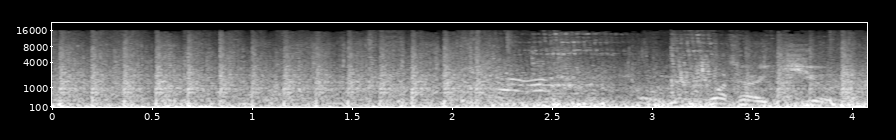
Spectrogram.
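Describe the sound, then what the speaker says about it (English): A Deathbringer gun fires in Horizon Zero Dawn as a dense, rapid stream of loud shots. Battle noise sits close behind it and a voice talks over part of the burst. "Deathbringer gun."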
